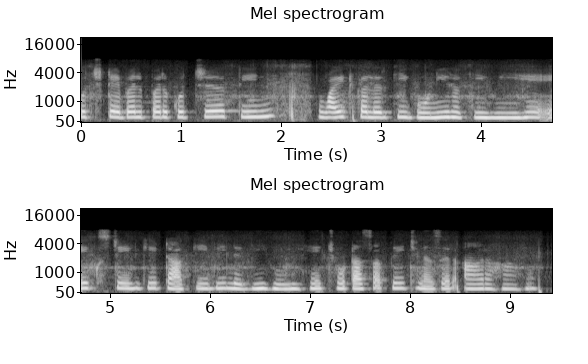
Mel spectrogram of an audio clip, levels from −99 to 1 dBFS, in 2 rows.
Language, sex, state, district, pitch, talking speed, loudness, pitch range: Hindi, female, Punjab, Kapurthala, 245 Hz, 170 wpm, -17 LUFS, 230-250 Hz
